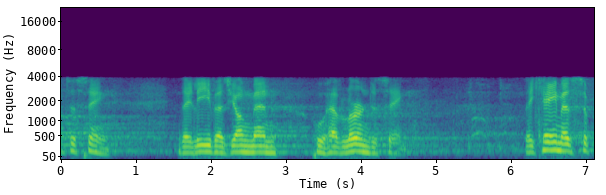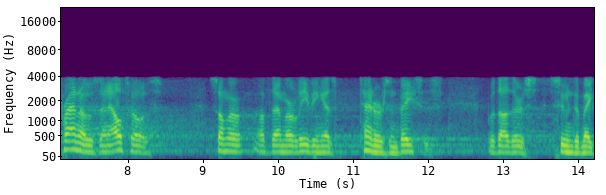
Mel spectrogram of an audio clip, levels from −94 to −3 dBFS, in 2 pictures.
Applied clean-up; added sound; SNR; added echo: none; none; none; none.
